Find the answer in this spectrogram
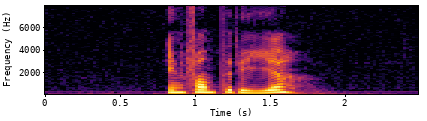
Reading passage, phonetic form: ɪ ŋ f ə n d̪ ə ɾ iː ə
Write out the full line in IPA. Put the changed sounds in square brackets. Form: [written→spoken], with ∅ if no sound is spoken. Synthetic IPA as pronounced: ɪ [ŋ→n] f [ə→ɑ] n [d̪→t̪] ə ɾ iː ə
